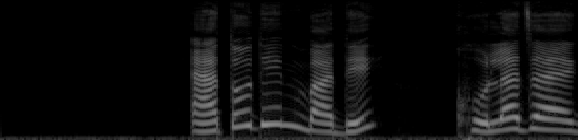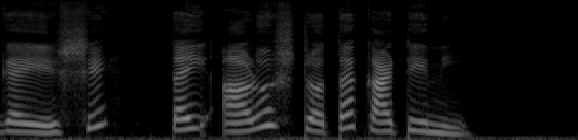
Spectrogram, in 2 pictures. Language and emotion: Bengali, neutral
